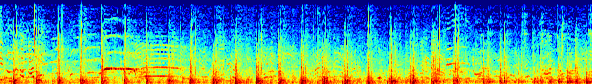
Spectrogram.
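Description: A group of girls sing and chant loudly together.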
